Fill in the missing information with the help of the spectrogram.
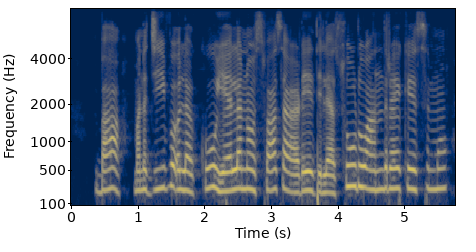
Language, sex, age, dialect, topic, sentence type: Telugu, female, 25-30, Southern, agriculture, statement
